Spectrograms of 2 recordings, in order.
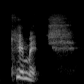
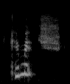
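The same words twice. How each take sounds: First: Said in the usual way. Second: Kimmich much higher, softer and rising like a question; unsure pronunciation. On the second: Shown as a demonstration. Checking the designer's name aloud, unsure rising. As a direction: try Kimmich again with a doubtful rise. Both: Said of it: "Julia Kimmich".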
